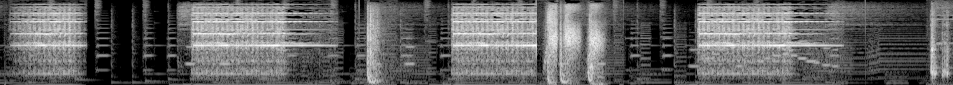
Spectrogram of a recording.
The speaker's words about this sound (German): und dann klingelt das Telefon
